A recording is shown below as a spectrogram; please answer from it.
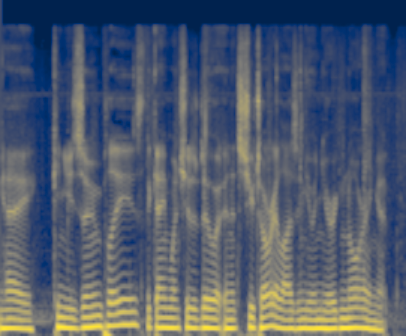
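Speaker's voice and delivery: ordinary delivery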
